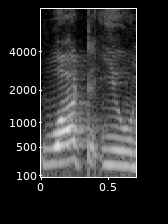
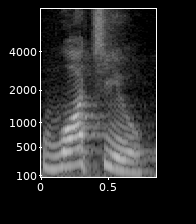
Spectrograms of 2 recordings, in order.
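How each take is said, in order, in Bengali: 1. "t" আর "y" আলাদাভাবে উচ্চারণ করা হয়। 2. "t" আর "y" মিশে গিয়ে ch হয়ে যায়। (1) "হোয়াট ইউ না বলে" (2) "বলবো ওয়াচ ইউ"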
